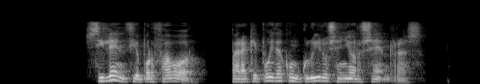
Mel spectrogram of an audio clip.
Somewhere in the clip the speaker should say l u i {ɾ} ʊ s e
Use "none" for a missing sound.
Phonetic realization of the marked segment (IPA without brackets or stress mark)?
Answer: ɾ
